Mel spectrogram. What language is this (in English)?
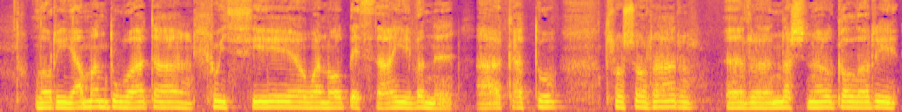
Welsh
